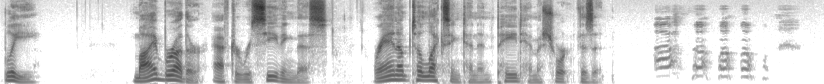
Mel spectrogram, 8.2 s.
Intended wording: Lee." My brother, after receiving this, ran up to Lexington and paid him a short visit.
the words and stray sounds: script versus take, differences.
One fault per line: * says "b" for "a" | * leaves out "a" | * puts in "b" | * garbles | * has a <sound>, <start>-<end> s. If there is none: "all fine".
* has a laugh, 6.5-8.0 s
